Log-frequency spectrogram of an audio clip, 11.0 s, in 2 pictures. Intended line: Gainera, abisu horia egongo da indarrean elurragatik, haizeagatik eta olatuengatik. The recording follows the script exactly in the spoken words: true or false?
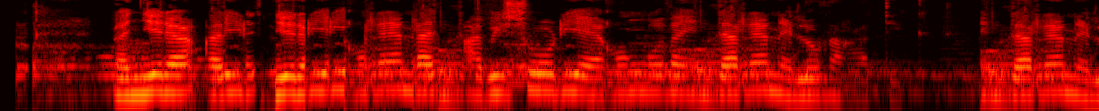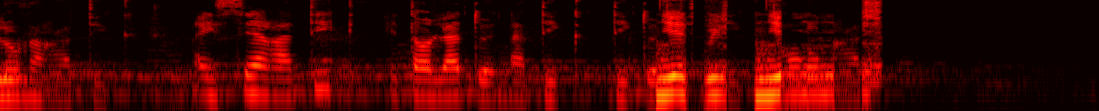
false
